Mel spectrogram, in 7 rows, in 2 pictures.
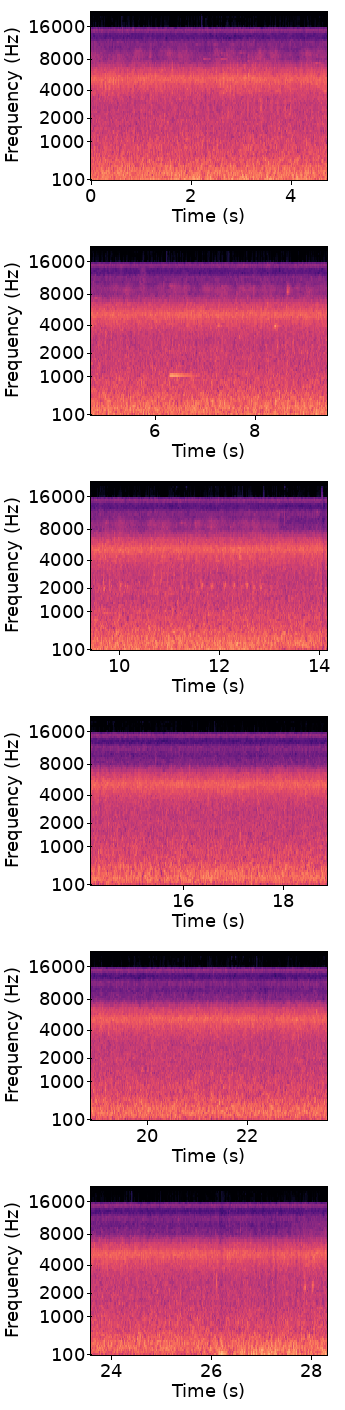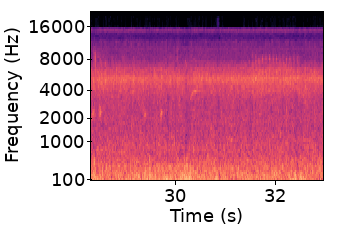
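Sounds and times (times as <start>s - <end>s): deep water rumble: 0.0s - 13.2s, 26.2s - 32.9s
flowing water rushing and babbling: 0.0s - 32.9s.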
